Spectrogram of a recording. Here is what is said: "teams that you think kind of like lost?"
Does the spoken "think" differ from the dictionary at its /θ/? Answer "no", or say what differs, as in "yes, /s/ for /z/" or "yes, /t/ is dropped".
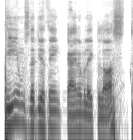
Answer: yes, /t/ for /θ/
